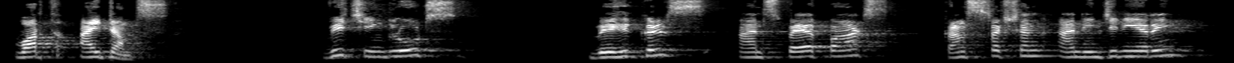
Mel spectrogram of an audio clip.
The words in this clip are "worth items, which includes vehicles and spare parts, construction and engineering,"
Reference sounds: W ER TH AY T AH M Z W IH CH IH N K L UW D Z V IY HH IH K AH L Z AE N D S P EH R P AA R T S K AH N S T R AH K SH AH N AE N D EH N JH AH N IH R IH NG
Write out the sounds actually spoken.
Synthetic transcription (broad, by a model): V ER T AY T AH M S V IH CH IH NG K L UW D S V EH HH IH K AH L S AE N D S P EH R P AA R T S K AH N S T R AH K SH AH N AE N D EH N JH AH N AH R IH NG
